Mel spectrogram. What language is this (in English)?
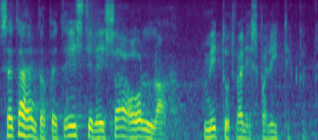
Estonian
